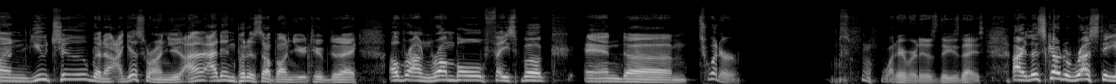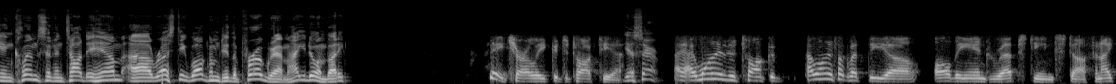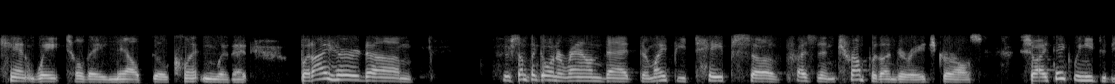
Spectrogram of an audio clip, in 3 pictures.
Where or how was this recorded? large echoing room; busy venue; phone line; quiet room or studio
phone line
